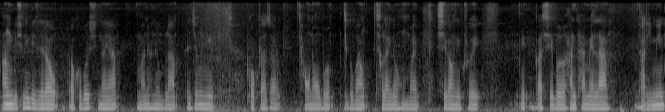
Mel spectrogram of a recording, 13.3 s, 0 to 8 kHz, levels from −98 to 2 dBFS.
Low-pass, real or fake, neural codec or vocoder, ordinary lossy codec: 7.2 kHz; real; none; none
